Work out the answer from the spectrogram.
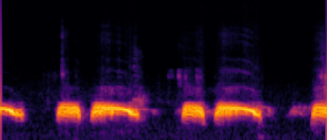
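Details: Spotted dove giving urgent cooing plus crowing calls, played to make wild-caught birds call for decoy training: mid-pitched hollow coos in pairs, a short note then a longer falling one, repeated about every second in a quiet setting.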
